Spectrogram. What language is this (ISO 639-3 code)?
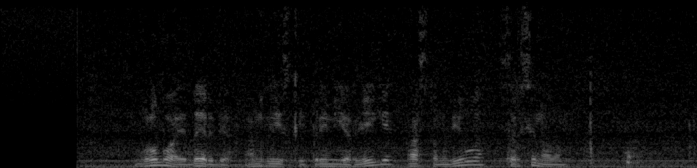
rus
